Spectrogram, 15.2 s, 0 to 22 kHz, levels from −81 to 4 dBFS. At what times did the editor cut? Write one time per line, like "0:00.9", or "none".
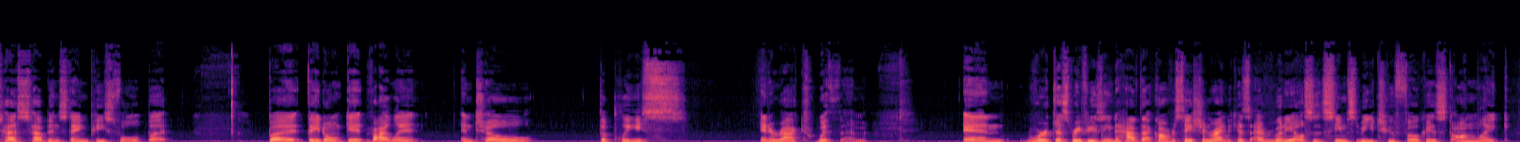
0:12.2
